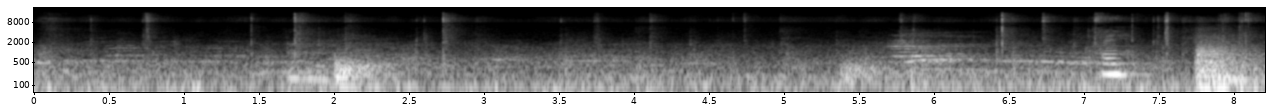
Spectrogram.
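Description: Footsteps on a hard tiled hallway floor, roughly one thud a second, in a large echoing corridor, with people's voices in the hallway and a voice calling "hey" near the end.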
